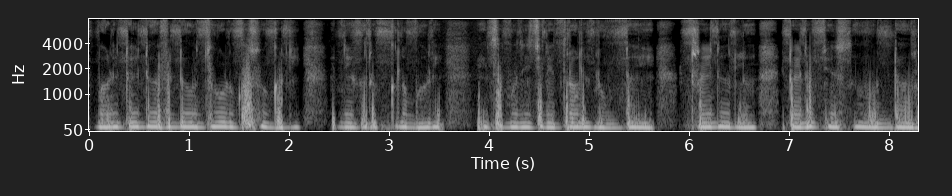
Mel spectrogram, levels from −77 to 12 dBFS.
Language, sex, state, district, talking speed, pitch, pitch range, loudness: Telugu, male, Andhra Pradesh, Chittoor, 60 wpm, 115 Hz, 110-120 Hz, -20 LUFS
